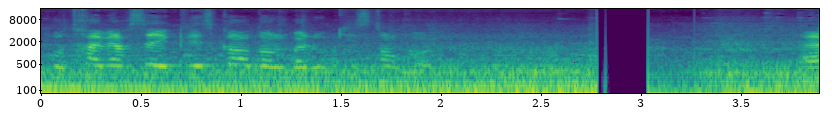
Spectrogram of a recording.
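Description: A young woman talks to a close microphone.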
